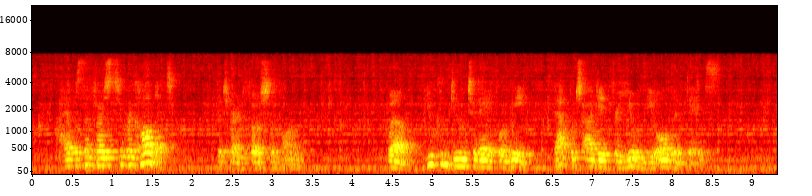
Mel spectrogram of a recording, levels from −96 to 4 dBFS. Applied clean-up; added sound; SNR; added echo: none; Engine; 15 dB; reverberation time 0.5 s.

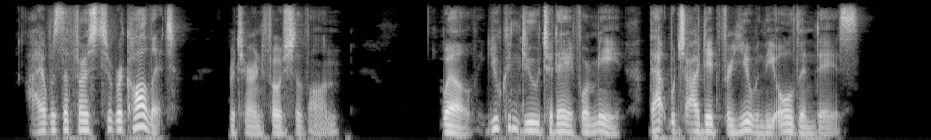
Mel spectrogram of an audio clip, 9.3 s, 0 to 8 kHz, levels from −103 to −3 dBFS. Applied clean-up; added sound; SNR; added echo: none; none; none; none.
